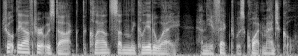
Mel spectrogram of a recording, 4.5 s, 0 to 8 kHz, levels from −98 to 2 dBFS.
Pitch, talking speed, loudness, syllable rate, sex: 110 Hz, 215 wpm, -19 LUFS, 6.4 syllables/s, male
